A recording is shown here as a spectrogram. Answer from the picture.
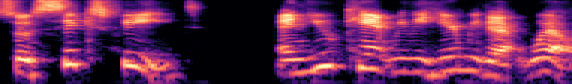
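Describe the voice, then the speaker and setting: A man speaks at a high pitch, his voice swinging very widely up and down. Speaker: online teaching workshop facilitator, music educator. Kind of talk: webinar tutorial. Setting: online webinar. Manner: fast. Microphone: expensive studio microphone; far from the mic, six feet away.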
